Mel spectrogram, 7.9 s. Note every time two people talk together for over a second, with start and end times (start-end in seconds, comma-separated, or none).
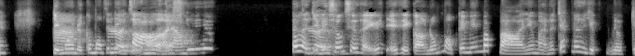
0.7-2.3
